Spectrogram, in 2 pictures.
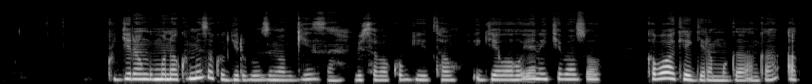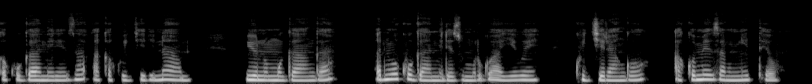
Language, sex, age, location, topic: Kinyarwanda, female, 18-24, Kigali, health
